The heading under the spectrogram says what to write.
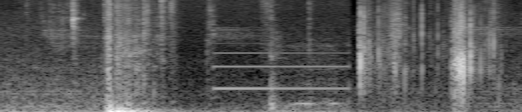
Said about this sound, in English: From behind, we see a car approaching her. As it gets closer, we see that it is Vera driving the car. The car pulls up and stops beside Esther.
